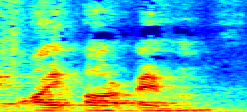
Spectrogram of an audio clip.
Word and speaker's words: firm: আমি যদি বলি একটা ফ্যাক্টরিকে ফার্ম বলা হয়, FIRM, ফার্ম।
